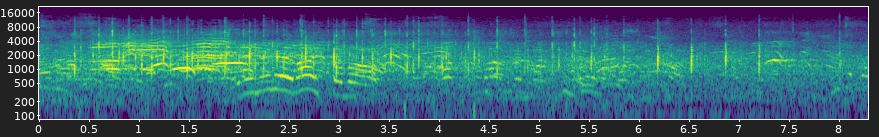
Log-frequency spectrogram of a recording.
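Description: Young footballers' voices shouting and calling across the pitch during play, many high-pitched calls overlapping at first and thinning out later, with a few sharp knocks near the end.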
